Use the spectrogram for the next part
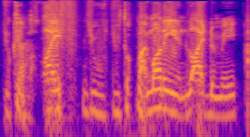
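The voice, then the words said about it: Put-on unidentified accent. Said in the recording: “I don't know what accent I'm doing”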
